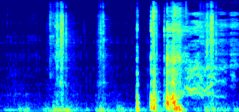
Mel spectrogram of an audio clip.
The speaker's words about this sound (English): Listen to that. That's a camera. Yeah. Same shutter on the Fuji.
